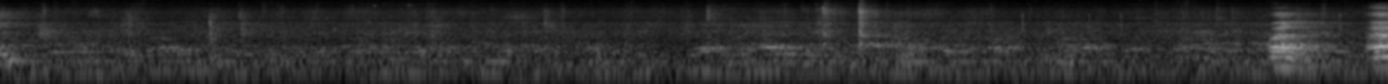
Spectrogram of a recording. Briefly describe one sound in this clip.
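A woman and a man talk quietly to each other off microphone.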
